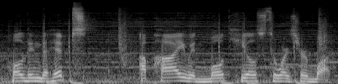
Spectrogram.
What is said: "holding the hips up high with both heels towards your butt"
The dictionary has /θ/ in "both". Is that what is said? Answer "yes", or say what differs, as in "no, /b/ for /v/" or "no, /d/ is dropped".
no, /t/ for /θ/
